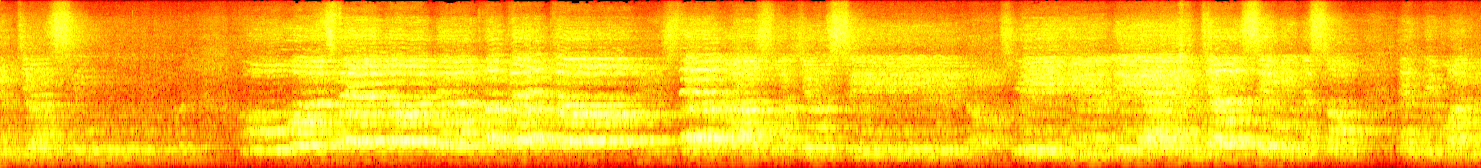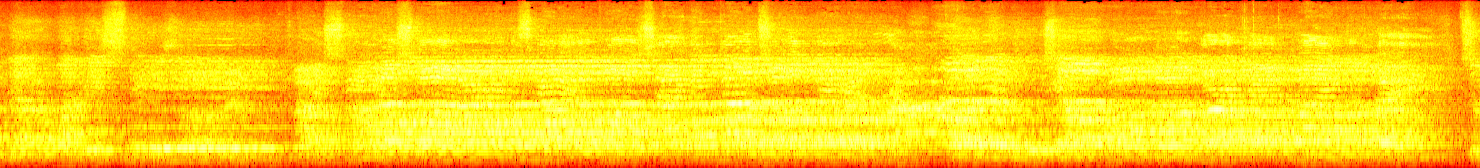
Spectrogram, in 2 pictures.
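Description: Mixed choir of men and women singing together, softer for the first couple of seconds and then at full voice, with short breaks between phrases.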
